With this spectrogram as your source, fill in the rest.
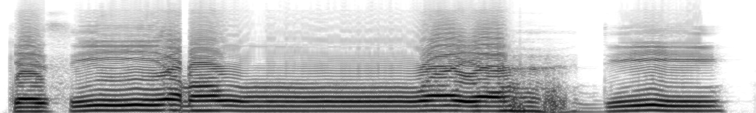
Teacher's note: katsirau masuk sambil ke rongga hidung kita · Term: idgham bi gunnah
